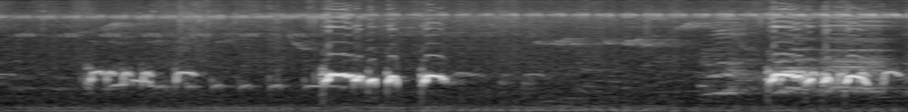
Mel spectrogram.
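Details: Local zebra dove singing the ngayer nulop type used to prompt other doves to sing: a soft trilled phrase, then two loud bursts of quick stuttered coos about two seconds apart, with low background rumble and a steady high whine.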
